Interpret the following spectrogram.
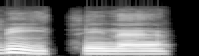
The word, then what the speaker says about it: glicine: giardino sotto Il Glicine Qui abbiamo l'esempio del GL i che all'inizio come articolo lo pronunciamo gli alla fine parlando del fiore diciamo Il Glicine esiste una regola semplificando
